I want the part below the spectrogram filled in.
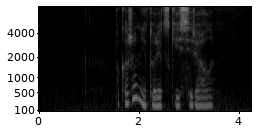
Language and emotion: Russian, sad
